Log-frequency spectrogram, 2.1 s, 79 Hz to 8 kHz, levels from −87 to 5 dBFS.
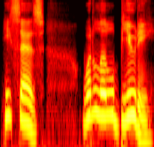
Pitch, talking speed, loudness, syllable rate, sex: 180 Hz, 175 wpm, -17 LUFS, 5.5 syllables/s, male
